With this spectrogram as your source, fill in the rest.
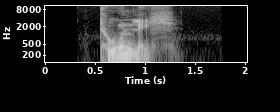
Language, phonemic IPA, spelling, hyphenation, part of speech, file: German, /ˈtuːnlɪç/, tunlich, tun‧lich, adjective, De-tunlich.ogg
- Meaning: 1. advisable 2. possible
